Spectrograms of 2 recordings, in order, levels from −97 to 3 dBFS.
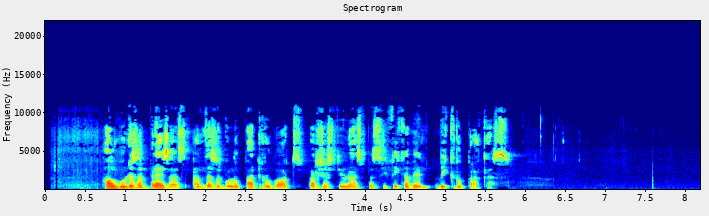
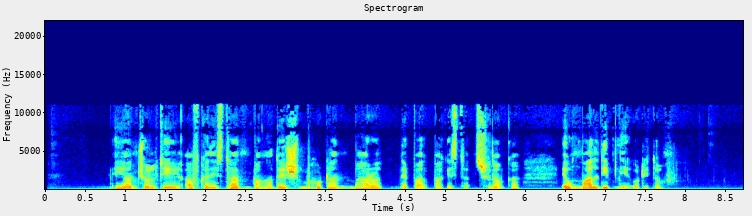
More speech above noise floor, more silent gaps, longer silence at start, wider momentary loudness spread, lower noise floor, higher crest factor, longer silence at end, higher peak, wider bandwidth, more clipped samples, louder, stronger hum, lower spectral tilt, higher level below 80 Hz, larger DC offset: first, 54 dB vs 32 dB; neither; about the same, 0.75 s vs 0.8 s; second, 11 LU vs 14 LU; first, -77 dBFS vs -61 dBFS; about the same, 24 dB vs 24 dB; first, 2.4 s vs 0.85 s; first, -2 dBFS vs -6 dBFS; about the same, 11 kHz vs 11.5 kHz; neither; first, -24 LUFS vs -29 LUFS; neither; about the same, -4.5 dB/octave vs -4.5 dB/octave; second, -76 dBFS vs -54 dBFS; neither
